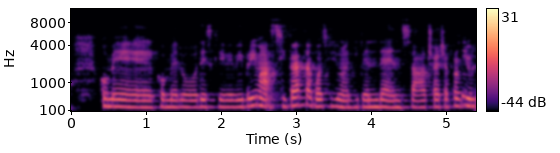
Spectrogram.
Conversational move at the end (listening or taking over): listening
